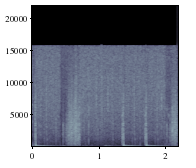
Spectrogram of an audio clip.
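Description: Paintbrush worked in a plastic paint palette: a couple of brief scrubbing swishes, then a few sharp clicks of the brush against the palette.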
